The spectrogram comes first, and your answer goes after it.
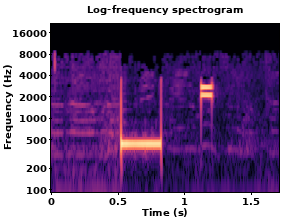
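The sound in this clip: Telephone dialing tones before a call: a longer steady electronic beep, then a short second tone, over a faint background hum.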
